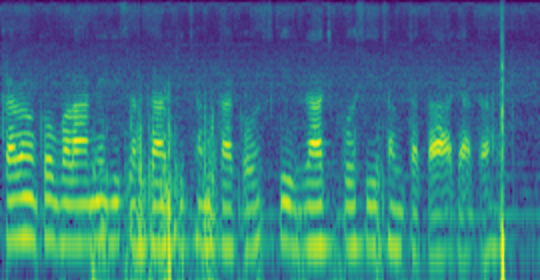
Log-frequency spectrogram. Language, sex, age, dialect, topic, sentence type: Hindi, male, 60-100, Awadhi Bundeli, banking, statement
